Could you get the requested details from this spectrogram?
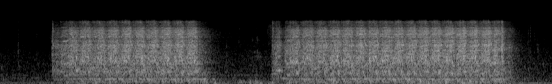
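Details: Gilera DNA 125 two-stroke: two bursts of fast, even starter whirring, about two seconds each, and no firing. There is fuel and power and the two-stroke oil pump works; spark is not yet checked. Cranking, no start; cause unconfirmed.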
